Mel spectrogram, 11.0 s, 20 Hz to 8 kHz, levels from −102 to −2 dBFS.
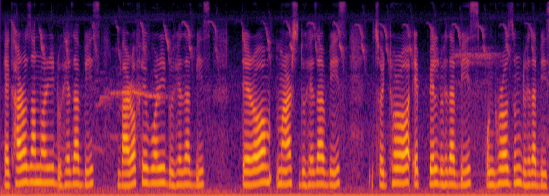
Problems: constant background noise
